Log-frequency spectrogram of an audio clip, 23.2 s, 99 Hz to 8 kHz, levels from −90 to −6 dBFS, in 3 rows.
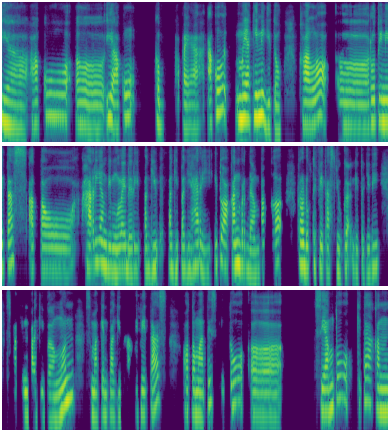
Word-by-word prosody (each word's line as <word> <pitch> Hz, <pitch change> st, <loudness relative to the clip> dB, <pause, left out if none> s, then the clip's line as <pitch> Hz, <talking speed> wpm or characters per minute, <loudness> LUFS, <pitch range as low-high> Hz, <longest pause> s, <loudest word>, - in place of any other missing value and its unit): Iya, 185 Hz, -3 st, +4 dB, 0.5 s
aku 180 Hz, +5 st, -1 dB, 0.6 s
eee, 160 Hz, -3 st, 0 dB
iya, 210 Hz, -, +5 dB
aku 190 Hz, +6 st, -5 dB, 0.6 s
kep 180 Hz, -3 st, +1 dB, 0.3 s
apa -, -, +1 dB
ya, 160 Hz, -, -5 dB, 0.3 s
aku 215 Hz, +7 st, +4 dB, 0.5 s
meyakini 210 Hz, +2 st, +7 dB
gitu, 155 Hz, -2 st, -5 dB, 0.5 s
kalau, 175 Hz, +4 st, +7 dB, 0.4 s
eee, 165 Hz, -2 st, 0 dB
rutinitas, 185 Hz, +2 st, +3 dB, 0.3 s
atau 170 Hz, 0 st, +1 dB, 0.8 s
hari 180 Hz, +3 st, +6 dB
yang 200 Hz, -, +3 dB
dimulai 165 Hz, +1 st, +1 dB
dari 160 Hz, +2 st, -3 dB, 0.2 s
pagi 165 Hz, +1 st, -4 dB, 0.3 s
pagi-pagi 170 Hz, -1 st, -3 dB
hari, 190 Hz, -2 st, +1 dB, 0.2 s
itu 190 Hz, -, -3 dB
akan 190 Hz, +1 st, +4 dB
berdampak 165 Hz, -1 st, -3 dB
ke 185 Hz, -, -3 dB, 0.4 s
produktivitas 175 Hz, -3 st, 0 dB
juga 165 Hz, +2 st, -3 dB
gitu. 155 Hz, -1 st, -11 dB
Jadi 165 Hz, +2 st, -7 dB, 0.4 s
semakin 160 Hz, 0 st, -6 dB
pagi 160 Hz, 0 st, 0 dB
bangun, 150 Hz, -, +2 dB, 0.4 s
semakin 155 Hz, 0 st, -3 dB
pagi 155 Hz, 0 st, -3 dB
beraktivitas, 170 Hz, -, -2 dB, 0.5 s
otomatis 170 Hz, +6 st, 0 dB, 0.2 s
itu, 200 Hz, -, -8 dB, 0.4 s
eee, 155 Hz, -1 st, +1 dB, 0.8 s
siang 180 Hz, 0 st, +3 dB
tuh 270 Hz, +1 st, -3 dB, 0.3 s
kita 250 Hz, -, -5 dB, 0.2 s
akan 190 Hz, -1 st, +1 dB
170 Hz, 110 wpm, -23 LUFS, 160-185 Hz, 0.8 s, meyakini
